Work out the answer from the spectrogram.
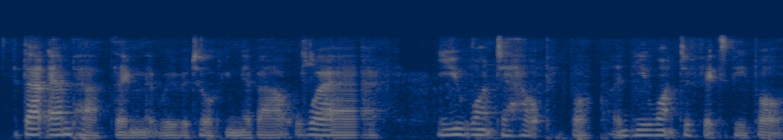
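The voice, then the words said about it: British accent. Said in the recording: “I'm British and they like my accent”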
